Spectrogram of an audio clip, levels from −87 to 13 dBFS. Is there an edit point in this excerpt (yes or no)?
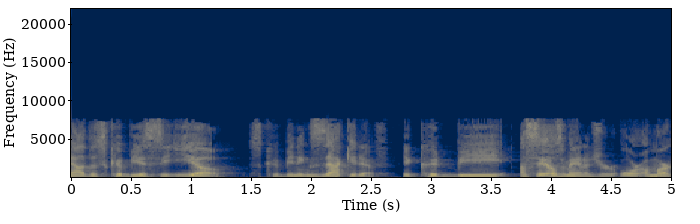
yes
